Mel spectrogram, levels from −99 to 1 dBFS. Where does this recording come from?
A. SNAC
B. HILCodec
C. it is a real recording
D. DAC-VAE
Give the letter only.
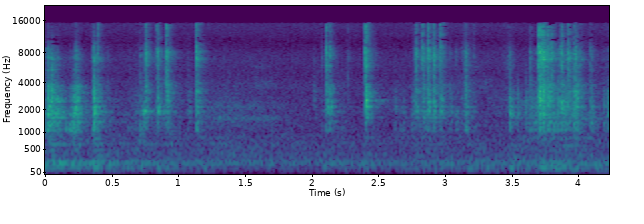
C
